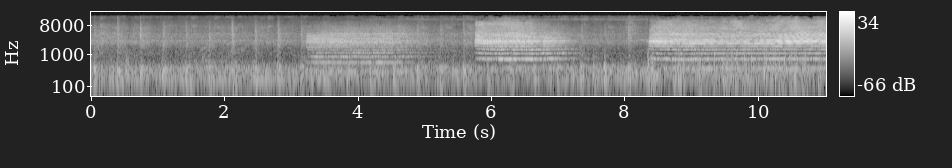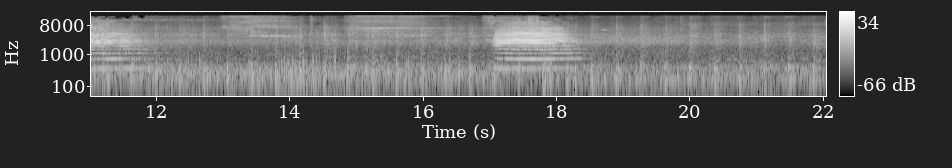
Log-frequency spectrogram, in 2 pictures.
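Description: Train running through a yard with a steady rolling rumble of wheels on rails, while a locomotive horn sounds four times: two short blasts, then one long blast of about three and a half seconds, and another short blast later on.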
